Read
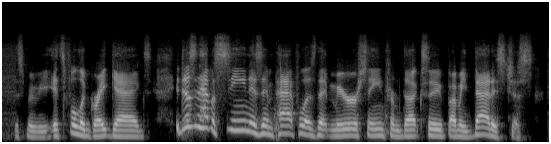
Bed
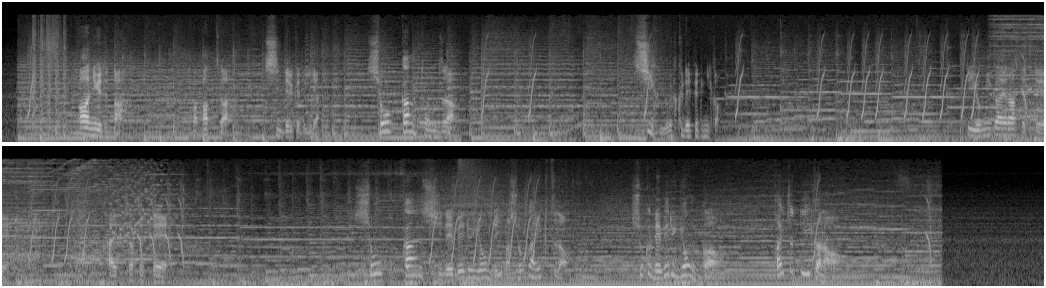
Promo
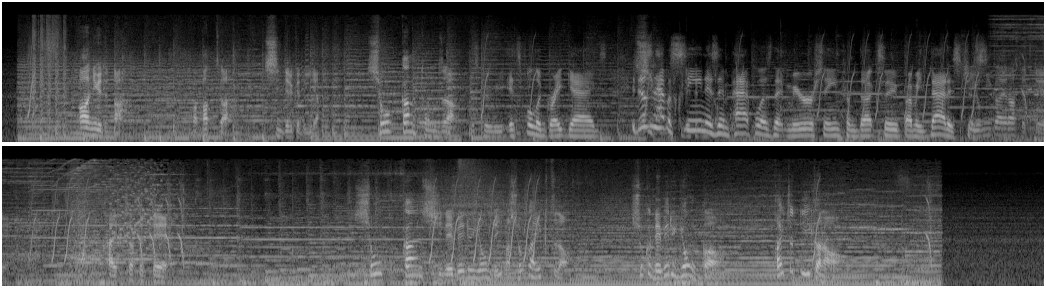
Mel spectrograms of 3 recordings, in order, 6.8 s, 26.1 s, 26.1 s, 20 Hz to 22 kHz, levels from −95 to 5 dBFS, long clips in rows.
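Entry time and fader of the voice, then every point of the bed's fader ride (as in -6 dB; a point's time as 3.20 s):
5.70 s, -3.5 dB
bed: 5.85 s -5.5 dB
6.23 s -14.5 dB
12.82 s -14.5 dB
13.96 s -1 dB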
